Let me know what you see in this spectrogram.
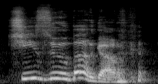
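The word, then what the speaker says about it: チーズバーガー: So when I go for dinner with Rob and he orders, he's like, Chizu burger. And I know why he's doing it, because that's how you say it, but it just sounds like he's taking the piss.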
